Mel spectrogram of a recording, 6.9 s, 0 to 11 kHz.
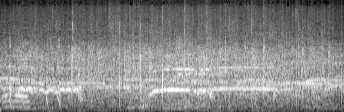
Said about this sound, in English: That applause you're hearing isn't what happened at the end of the show. That was the applause that I was talking about as the lights went down, and that carried on for a glorious 150 seconds.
